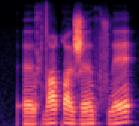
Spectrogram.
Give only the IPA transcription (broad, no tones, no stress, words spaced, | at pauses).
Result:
ʔɜːxʷdˤɛː qʷɯːʐɜːxʷsʷɛː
